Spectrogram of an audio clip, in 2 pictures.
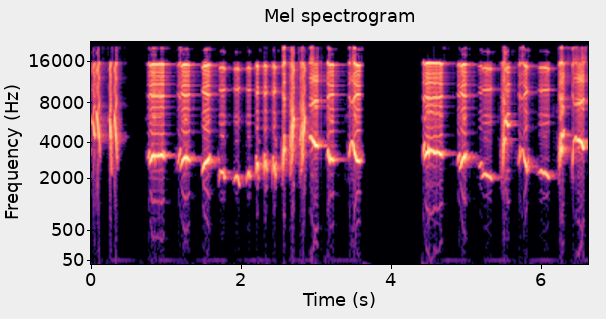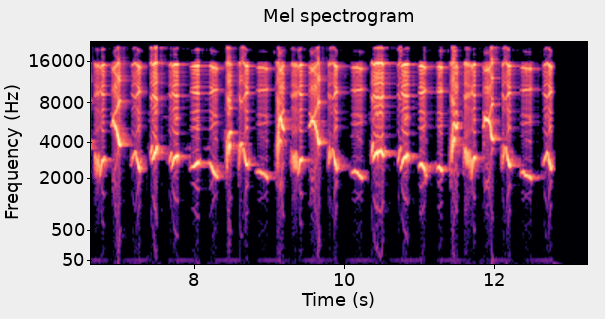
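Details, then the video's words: Song of a Greater green leafbird: fast, accelerating chips and sweeping notes, then a brief pause, then a long steady series of slurred, downward whistled phrases repeated in quick succession. "suara burung cucak ijo"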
